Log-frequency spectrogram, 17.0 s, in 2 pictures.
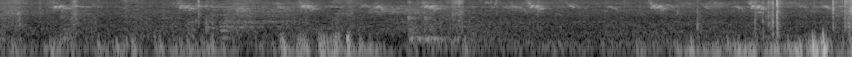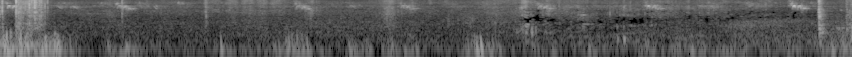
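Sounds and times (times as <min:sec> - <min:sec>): birds chirping: 0:00.0 - 0:10.8, 0:11.4 - 0:17.0
rustling noise: 0:03.3 - 0:05.5, 0:07.4 - 0:16.0.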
